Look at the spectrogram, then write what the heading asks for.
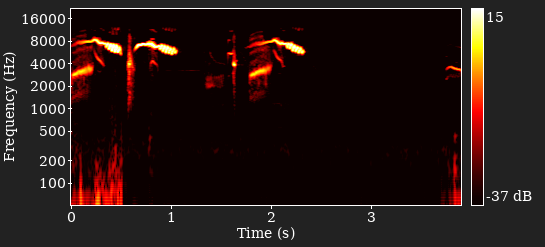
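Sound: european starling calls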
